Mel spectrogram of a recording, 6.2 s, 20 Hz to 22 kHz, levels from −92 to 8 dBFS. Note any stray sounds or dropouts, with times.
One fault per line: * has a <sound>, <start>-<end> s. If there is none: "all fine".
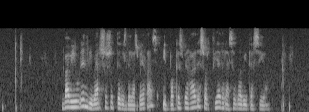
all fine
